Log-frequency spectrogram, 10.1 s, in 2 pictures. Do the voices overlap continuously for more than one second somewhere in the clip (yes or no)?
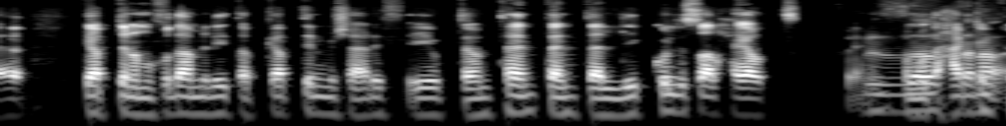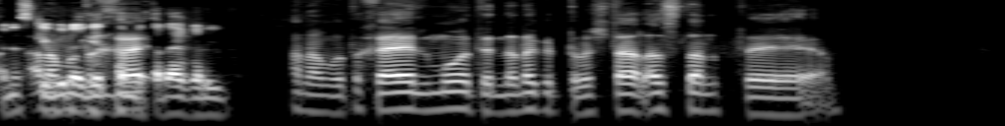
yes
